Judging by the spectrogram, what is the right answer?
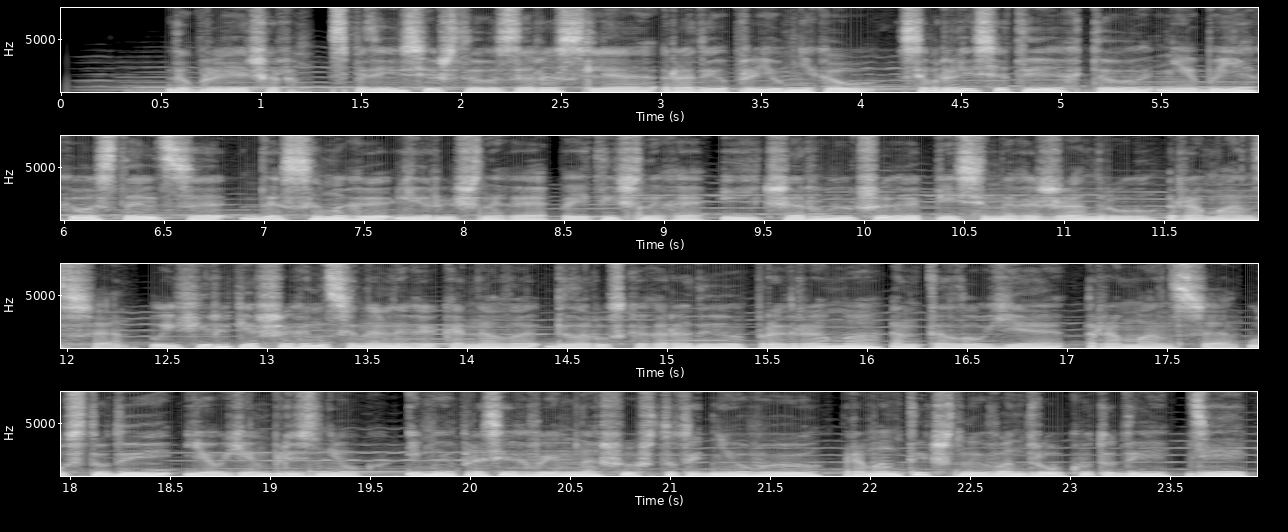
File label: Belarusian male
